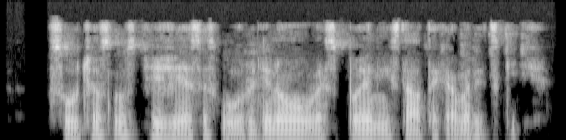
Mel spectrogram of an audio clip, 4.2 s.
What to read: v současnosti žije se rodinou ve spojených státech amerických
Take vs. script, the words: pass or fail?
fail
